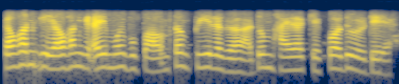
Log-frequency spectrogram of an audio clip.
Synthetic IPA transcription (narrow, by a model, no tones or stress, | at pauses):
jawɦanɡijawɦanɡiɐjmojbupawɐmtɐŋpiɾɐɡaːdumhajɾakekɔɐduɾde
